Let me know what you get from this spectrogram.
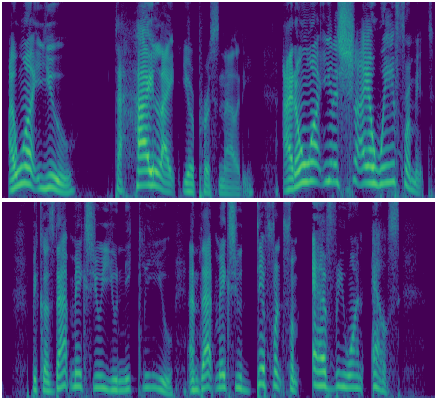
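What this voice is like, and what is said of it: St. Martin accent. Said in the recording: “this St. Martin accent ... with my accent”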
